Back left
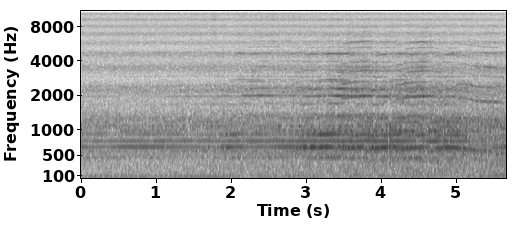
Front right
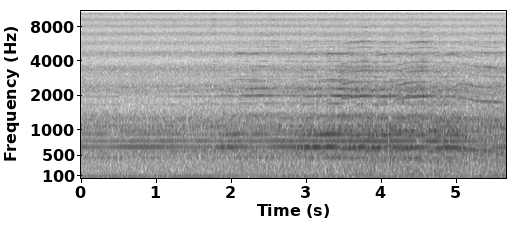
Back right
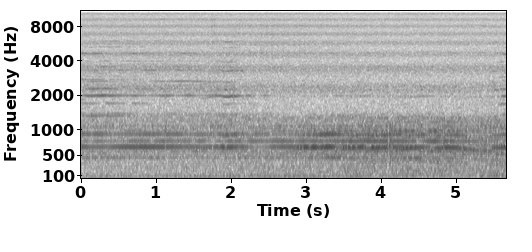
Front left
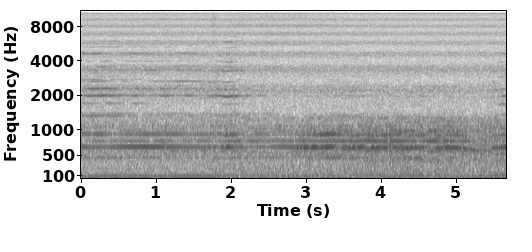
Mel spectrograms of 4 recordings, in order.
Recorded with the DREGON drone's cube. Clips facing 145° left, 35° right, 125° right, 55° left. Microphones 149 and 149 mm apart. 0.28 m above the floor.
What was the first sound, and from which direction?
Only background noise.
